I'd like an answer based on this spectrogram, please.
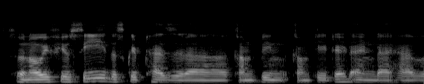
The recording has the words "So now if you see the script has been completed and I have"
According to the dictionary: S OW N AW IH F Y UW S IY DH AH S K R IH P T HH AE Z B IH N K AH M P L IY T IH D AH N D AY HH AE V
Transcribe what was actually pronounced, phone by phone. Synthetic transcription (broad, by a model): S OW N AW IH F Y UW S IY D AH S K R IH P T HH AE Z B IH N K AH M P L IY T IH D AH N D AY HH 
